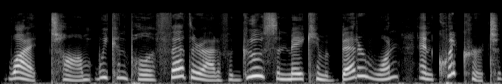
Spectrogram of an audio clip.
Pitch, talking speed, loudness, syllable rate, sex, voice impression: 260 Hz, 240 wpm, -17 LUFS, 5.5 syllables/s, female, feminine, adult-like, powerful, slightly cute, slightly unique, slightly intense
